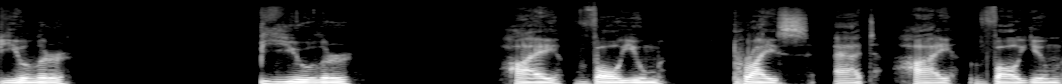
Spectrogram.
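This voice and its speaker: A man puts on a robotic character voice, very deep, low and flat in a monotone. He speaks very slowly with long, frequent pauses in a very clean recording with a silent background. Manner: flat, robotic, droning.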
